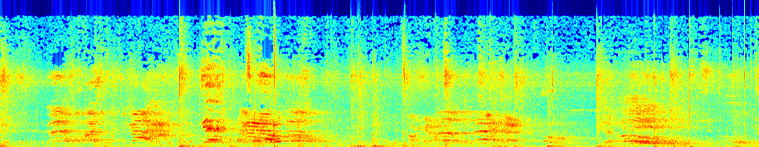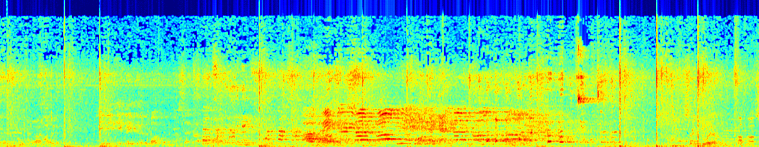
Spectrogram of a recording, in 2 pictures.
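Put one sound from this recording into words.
Adult women talk and call out nearby in a large echoing hall.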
